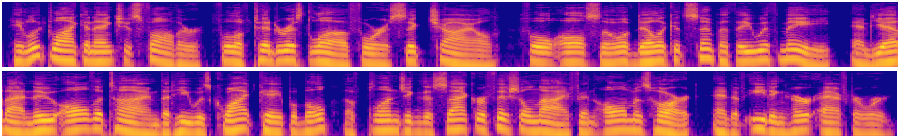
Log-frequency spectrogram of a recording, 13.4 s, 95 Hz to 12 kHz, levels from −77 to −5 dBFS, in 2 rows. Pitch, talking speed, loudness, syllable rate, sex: 140 Hz, 200 wpm, -17 LUFS, 5.3 syllables/s, male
